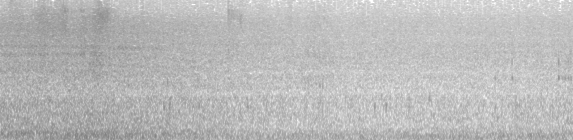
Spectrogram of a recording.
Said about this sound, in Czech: Vidíš, jak voda utrhává kusu země? Vidíš to? Tohle odtrhává.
